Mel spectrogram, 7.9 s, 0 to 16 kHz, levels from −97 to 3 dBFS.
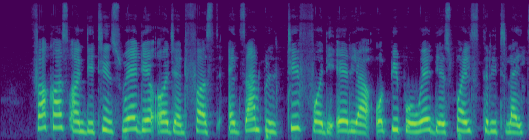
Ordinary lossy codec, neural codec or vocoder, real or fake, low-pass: none; none; real; 14.4 kHz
